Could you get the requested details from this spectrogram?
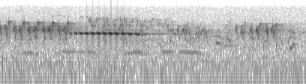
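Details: Minute hermit, a tiny forest hummingbird: dense, rapid high squeaky notes run together, a loud quick trill at steady pace in the middle, then more thin high chatter, with faint lower whistled notes behind.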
